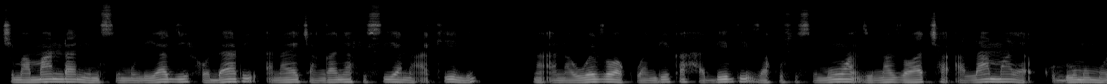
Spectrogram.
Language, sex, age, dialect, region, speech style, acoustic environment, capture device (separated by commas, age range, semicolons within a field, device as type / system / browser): Swahili, male, 25-34, Kenya - Nairobi Sheng-influenced, Kenya, relaxed; focused, silence; nature, mobile / Linux / Chrome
